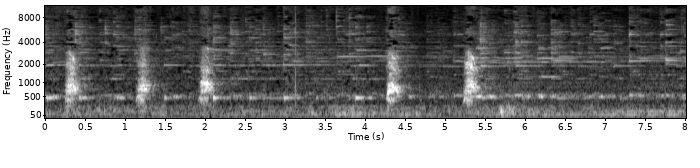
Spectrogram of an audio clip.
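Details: Miniature Pinscher puppy named Nice, filmed between five weeks and six and a half months old, barks in short sharp bursts about once a second, five barks in all, over a steady tonal hum.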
